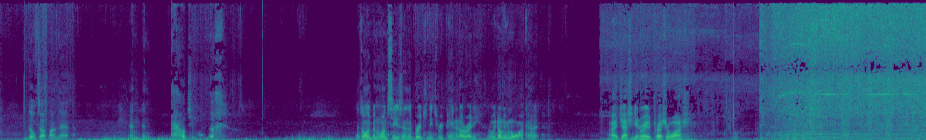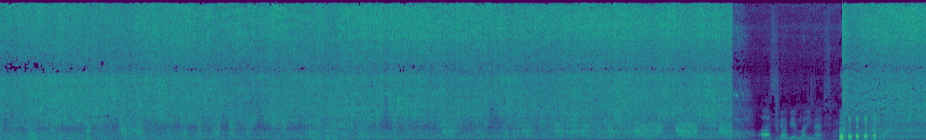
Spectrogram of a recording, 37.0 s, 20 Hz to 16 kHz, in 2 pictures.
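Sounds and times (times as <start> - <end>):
pressure washer running: 15.1 - 33.7, 35.4 - 37.0.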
